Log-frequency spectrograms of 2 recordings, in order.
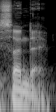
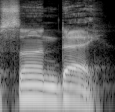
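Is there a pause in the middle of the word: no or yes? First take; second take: no; yes. First: The word is said quickly without a break. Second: The word is drawn out with a pause inside. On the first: The speaker calls it right. "the correct way to say it would be Sunday. Quick" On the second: The speaker calls it wrong. "Like with a big pause In between"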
